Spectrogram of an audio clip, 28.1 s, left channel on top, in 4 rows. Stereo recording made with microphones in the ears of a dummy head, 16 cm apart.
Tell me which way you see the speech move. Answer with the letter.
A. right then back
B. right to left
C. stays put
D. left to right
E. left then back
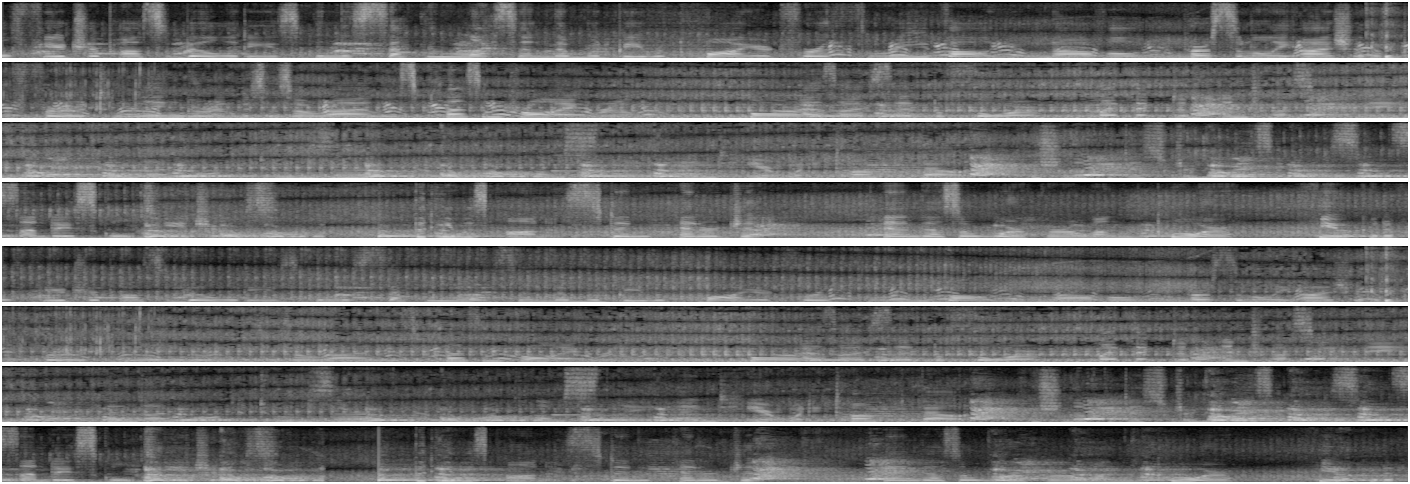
A.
